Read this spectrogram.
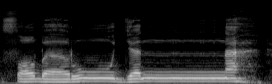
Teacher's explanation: Nah, itu membuat huruf di bawahnya itu tidak dianggap, yaitu alif, sedangkan wawnya itu tetap berlaku. Ya, dia itu waw maddiyah yang memanjangkan huruf sebelumnya yang berbaris dhammah, sehingga sabaru tetap dibaca panjang.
